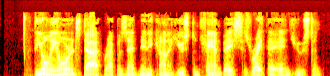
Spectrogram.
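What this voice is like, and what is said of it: Put-on Boston accent. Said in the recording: “I'm talking to you with a Boston accent. I'm doing that on purpose.”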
